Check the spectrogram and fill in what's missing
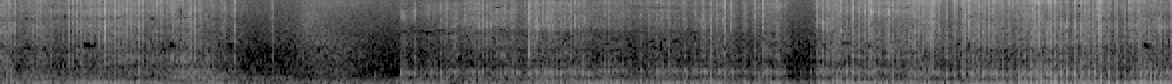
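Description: A white studded fabric pouch, held sideways near the mic, is scratched by long nails running across its rows of studs. This makes a dense, continuous, low-heavy scraping with rapid uneven ticking. It eases into a quieter, thinner patch early on, then grows fuller and louder toward the end.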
